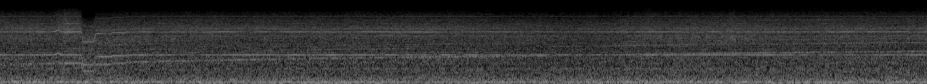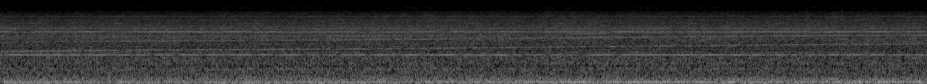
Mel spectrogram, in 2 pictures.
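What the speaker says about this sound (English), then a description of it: "Rolls-Royce Spey engines." Rolls-Royce Spey jet engines spool up on a Fokker 28 airliner in a flight simulator, a steady roar with a rising whine that climbs in pitch and holds at a constant level.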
